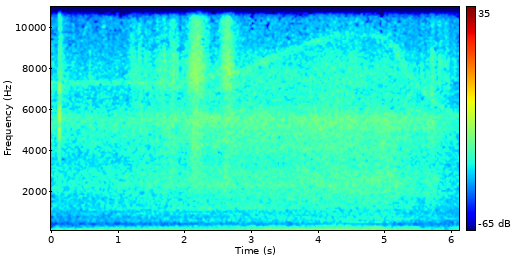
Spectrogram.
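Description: Low rumble of a motor vehicle's engine, growing a little louder around the middle and easing near the end.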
